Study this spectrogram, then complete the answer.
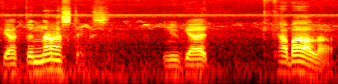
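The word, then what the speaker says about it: kabbalah: the gnostics you've got cabala or cabala as it's pronounced there are many different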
